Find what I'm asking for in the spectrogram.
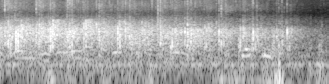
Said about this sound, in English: Let's give that a round of applause, ladies and gentlemen.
